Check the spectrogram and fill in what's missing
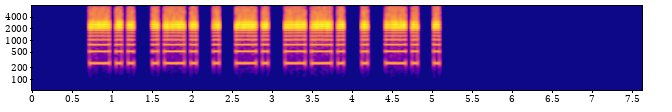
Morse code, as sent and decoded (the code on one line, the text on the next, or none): -.. .-. . -. --. . -. .
DRENGENE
